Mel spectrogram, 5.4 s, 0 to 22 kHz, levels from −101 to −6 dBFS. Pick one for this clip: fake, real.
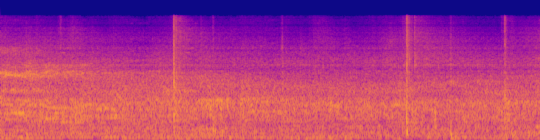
fake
